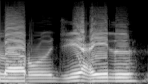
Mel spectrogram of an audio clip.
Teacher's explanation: Kemudian padafal tumma ada bacaan ghunah yaitu cara membacanya mimnya ditahan dulu m baru dibaca ma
